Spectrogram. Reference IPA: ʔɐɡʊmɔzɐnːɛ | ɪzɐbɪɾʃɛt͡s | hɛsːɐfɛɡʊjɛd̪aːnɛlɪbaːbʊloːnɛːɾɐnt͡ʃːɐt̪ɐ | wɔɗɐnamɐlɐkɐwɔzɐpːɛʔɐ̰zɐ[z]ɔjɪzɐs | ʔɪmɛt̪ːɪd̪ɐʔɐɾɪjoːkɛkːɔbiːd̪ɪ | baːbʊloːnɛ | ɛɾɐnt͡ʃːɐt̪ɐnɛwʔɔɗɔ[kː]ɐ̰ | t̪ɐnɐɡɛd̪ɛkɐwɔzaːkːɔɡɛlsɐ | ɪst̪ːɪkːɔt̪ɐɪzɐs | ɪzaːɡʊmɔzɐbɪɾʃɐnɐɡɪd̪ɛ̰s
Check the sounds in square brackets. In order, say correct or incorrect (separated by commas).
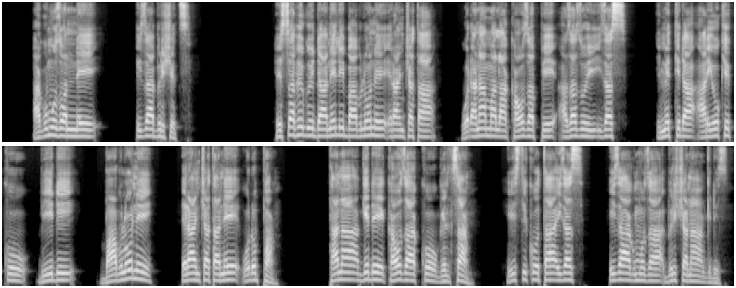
correct, incorrect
